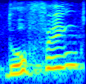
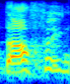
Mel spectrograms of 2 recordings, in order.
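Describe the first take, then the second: First: The name is said with German vowel sounds. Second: The name is said with English vowel sounds. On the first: This is how the German engineer's name is really said. The speaker calls it right. "the correct pronunciation, so to say, is Duffing" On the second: This is how most people say the name. The speaker calls it wrong. "as everybody says"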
